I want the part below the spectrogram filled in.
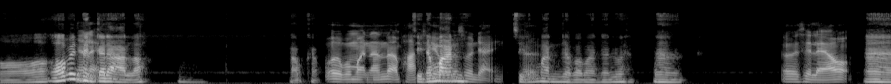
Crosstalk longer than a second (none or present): none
